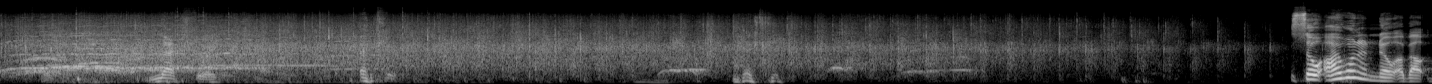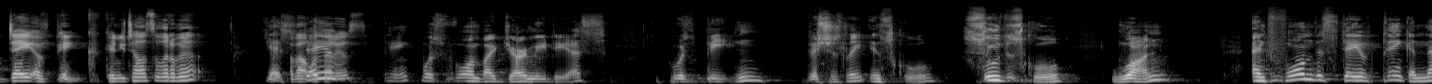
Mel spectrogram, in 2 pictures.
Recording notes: Race Chaser Live at Queens Theatre. This episode is audio highlights from this event.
